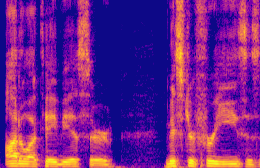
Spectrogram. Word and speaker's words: Fries: e s or i so it looks like fries kind of if you're looking at it but it's like pronounced freeze so yeah well that's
